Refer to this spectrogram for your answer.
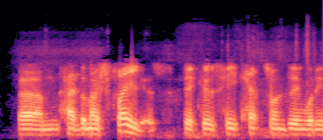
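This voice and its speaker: A man with an English accent talks at a fairly quick pace, medium in pitch, with fairly even intonation. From England. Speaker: author and business consultant. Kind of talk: podcast interview.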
